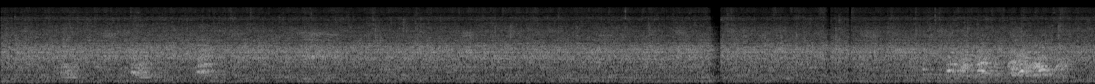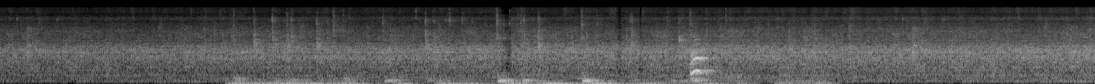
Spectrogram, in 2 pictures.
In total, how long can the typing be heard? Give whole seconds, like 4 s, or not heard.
6 s.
